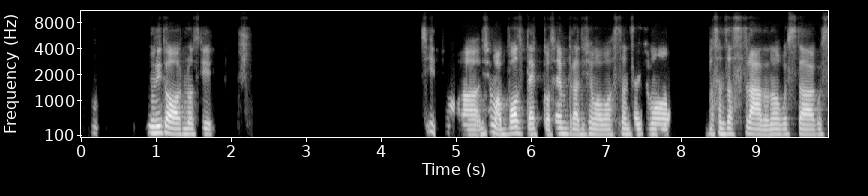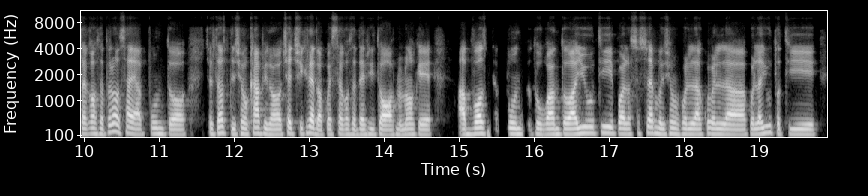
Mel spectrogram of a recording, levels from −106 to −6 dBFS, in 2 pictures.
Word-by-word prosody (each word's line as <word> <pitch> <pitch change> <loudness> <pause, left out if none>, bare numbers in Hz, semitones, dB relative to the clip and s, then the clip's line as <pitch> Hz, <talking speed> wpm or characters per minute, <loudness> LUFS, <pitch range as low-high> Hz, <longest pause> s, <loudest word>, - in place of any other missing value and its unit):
Mh. - - -16 0.7
Un 165 - +3
ritorno, 140 -5 +5
sì. 135 0 -7 2.8
Sì, - - -8 0.4
no 125 -1 +2
diciamo 140 -1 0
a - - +3
volte 155 +2 +3
ecco 130 -1 -1
sembra 140 0 0
diciamo 130 0 -1
abbastanza 130 +1 -2
diciamo 135 -1 +1 0.4
abbastanza 140 +2 -3
strano, 130 -3 +2
no, 130 0 +1
questa 130 -1 0
questa 135 +1 -4
cosa, 145 -1 -2
però 195 +8 +1
sai 155 -3 +1
appunto 130 -2 -2 0.2
certe 140 +3 -3
volte 165 -3 -3
diciamo 135 +1 -2
capitano, 135 -4 +1
cioè, 145 +3 -1
ci 140 0 -6
credo 155 -6 +2
a - - -4
questa 130 +2 -4
cosa 130 0 -4
del 130 +1 0
ritorno, 125 -1 +1
no, 130 +2 0
che 125 -1 -2 0.3
a 130 - +2
volte 145 +3 +1
appunto 140 -3 -3
tu 135 0 -3
quanto 135 0 +3
aiuti, 160 +3 +1
poi 145 - +2
allo 135 - +1
stesso 140 +3 -8
tempo 160 -2 +2
diciamo 140 +1 -2
quel 135 -1 0
quel 135 -3 +2
quell'aiuto 140 +3 -2
ti 130 -1 -4
135 Hz, 155 wpm, -23 LUFS, 130-145 Hz, 2.8 s, ritorno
